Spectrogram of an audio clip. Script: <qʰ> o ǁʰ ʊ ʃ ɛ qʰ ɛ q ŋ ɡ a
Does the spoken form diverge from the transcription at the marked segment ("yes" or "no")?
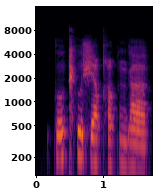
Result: yes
